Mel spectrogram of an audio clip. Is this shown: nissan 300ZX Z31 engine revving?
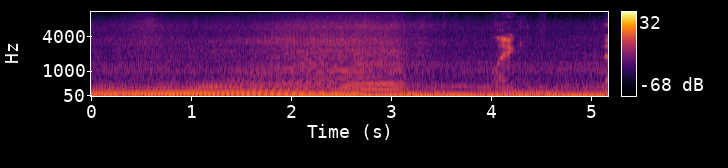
yes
